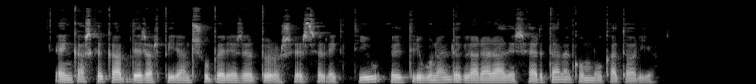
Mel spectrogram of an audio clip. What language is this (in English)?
Catalan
